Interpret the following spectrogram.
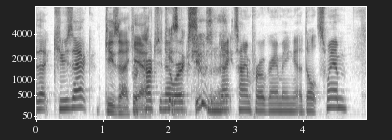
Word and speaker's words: Cusack: Cusack, yeah.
